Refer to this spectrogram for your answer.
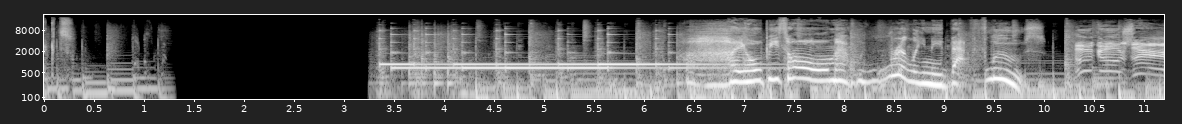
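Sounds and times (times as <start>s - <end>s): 
speech: 0.1s - 0.4s, 7.1s - 11.1s
doorbell chiming at factory gate: 3.3s - 7.5s.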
